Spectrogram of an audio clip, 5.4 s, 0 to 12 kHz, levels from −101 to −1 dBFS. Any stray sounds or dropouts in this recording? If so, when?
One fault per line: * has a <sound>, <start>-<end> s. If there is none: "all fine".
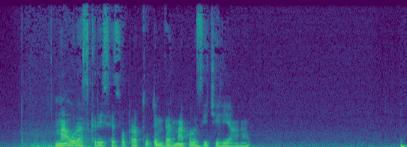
all fine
